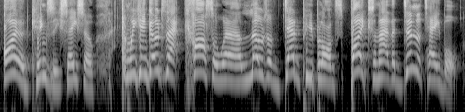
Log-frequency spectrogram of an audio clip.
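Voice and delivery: put-on high, excited little-kid chatter; high-pitched childish enthusiasm; delighted child. A narrator's reading. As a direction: gush eagerly like a small child. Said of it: "Teddy shrieked delightedly".

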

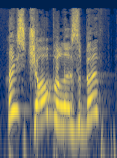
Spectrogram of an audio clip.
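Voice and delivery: high-pitched grudging praise; lightly grudging compliment. A narrator's reading. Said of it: "Ron said grudgingly".

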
